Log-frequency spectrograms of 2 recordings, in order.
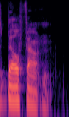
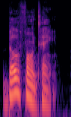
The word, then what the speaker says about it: Belle Fontaine: Everyone says Belle Fountain. It's Belle Fontaine. Like, there's not even a U in there, but everyone just says Belle Fountain.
